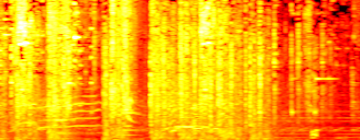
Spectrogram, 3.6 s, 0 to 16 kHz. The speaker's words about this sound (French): un inconnu s'approche et lui tire 9 balles dans le corps, pratiquement à bout portant.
